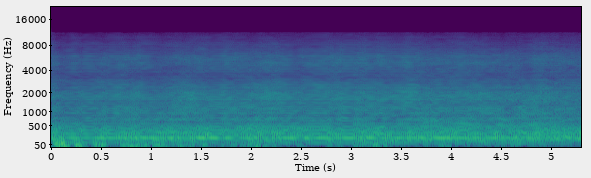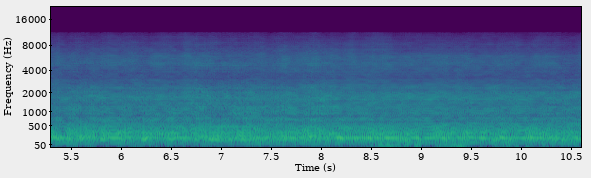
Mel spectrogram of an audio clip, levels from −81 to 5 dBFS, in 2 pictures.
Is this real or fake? fake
